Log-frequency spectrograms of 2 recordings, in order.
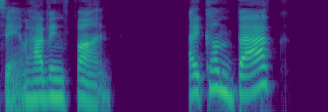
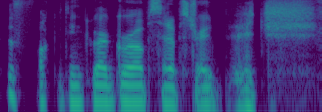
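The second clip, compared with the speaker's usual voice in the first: muttered scolding; 7 semitones lower, 13 dB quieter than usual. Real, not acted. Scolding the diner, fading.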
